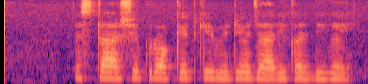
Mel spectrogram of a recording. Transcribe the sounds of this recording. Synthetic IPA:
ɪsʈaːɾʃɪpɾɔːkeːʈkiʋiɖijod͡ʒaːɾikɐɾd̪iɡɐiː

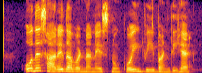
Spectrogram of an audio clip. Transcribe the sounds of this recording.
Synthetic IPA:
oːd̪eːsaːɾeːd̪aːʋəɽnãːneːɪsnũːkoːiːʋiːbəɳd̪iːɦɛː

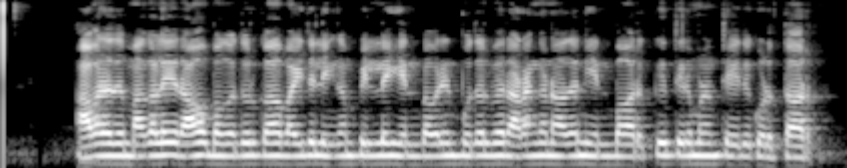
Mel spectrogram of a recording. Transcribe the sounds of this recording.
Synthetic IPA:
ʔɐʋɐɾɐðɯmɐɣɐɭɐɪɾaːʋɯbɐɣɐðuːɾkaːʋɐɪðɯlɪŋɡɐmpɪɭːɐɪɛnbɐʋɐɾɪnp̬ʊðɐlʋɐɾɐɾɐŋɡɐnaːðɐnɛnbaːɾɯkːɯt̪ɪɾɯmɐɳɐmsɛjðɯkɔɽɯt̪ːaːɾ

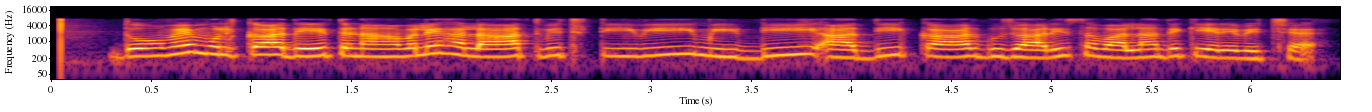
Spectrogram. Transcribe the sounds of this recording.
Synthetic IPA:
d̪oːʋẽːmʊlkãːd̪eːt̪ənaːʋəleːɦaːlaːt̪ʋɪt͡ʃʈiːʋiːmiːɖiːaːd̪iːkaːɾɡʊd͡ʒaːɾiːsəʋaːlãːd̪eːkeːɾeːʋɪt͡ʃɦɛː

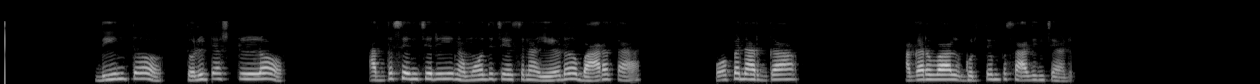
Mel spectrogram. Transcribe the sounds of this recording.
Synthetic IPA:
d̪iːnt̪o̞ːt̪o̞liʈe̞sʈlːo̞ː | ɐd̪ːɐseɲt͡ʃɐɾiːnɐmo̞ːd̪it͡ʃe̞ːsinɐeːɽoːbʱaːɾɐt̪ɐ | oːpenɐɾɡaː | ɐɡɐɾʋaːlɡuɾt̪impusaːd̪ʱiɲt͡ʃaːɽu

